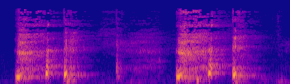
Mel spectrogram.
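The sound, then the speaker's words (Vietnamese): Violent dry coughing comes in two harsh fits of three sharp coughs each, separated by a short gap with a faint breath between them. “Ngay sau đó, ho khan một trận kịch liệt.”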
